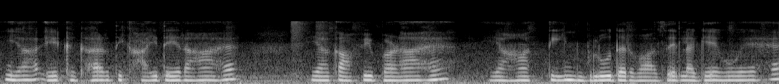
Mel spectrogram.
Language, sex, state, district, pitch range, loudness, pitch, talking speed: Hindi, female, Uttar Pradesh, Jalaun, 185-200 Hz, -16 LUFS, 195 Hz, 140 wpm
